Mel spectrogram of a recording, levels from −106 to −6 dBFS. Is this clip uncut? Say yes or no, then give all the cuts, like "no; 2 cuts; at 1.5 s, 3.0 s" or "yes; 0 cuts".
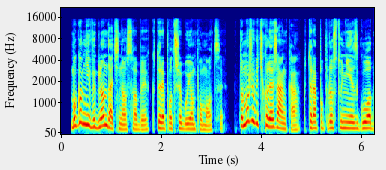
no; 1 cut; at 3.4 s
